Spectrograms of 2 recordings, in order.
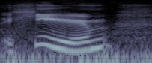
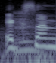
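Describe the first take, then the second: First: The x is said as an h sound. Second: The x is said as an English ks sound. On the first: The speaker calls it right. "the actual way to say it is Ahim" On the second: The speaker calls it wrong. "Ixum is the Americanized version"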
